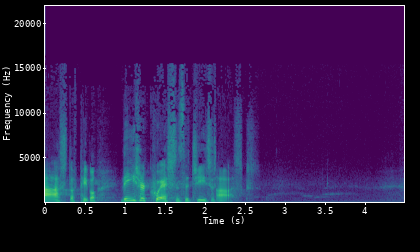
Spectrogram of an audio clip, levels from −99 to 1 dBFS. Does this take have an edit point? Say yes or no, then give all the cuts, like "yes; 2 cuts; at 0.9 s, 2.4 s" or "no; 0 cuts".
yes; 1 cut; at 2.1 s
